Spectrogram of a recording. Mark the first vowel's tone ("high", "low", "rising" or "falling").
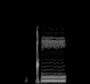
high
